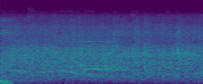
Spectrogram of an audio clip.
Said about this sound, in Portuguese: Igreja, vamos aplaudir, vamos nos alegrar, porque pode ser que Deus esteja esperando uma pessoa aqui para mandar tocar a trombeta em todo o planeta. Ô oh, glória, vamos aplaudir mais. Vamos aplaudir mais.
